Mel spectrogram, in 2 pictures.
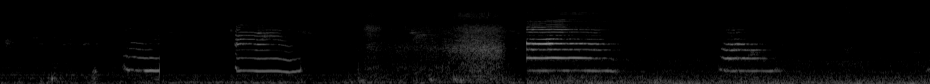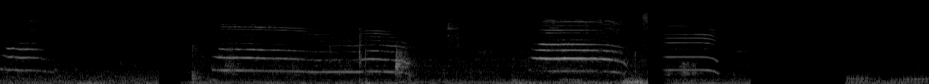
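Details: Cat giving a run of loud meows of varied length, some short and clipped, others long and wavering, with brief bursts of hissing noise and rustling between calls.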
